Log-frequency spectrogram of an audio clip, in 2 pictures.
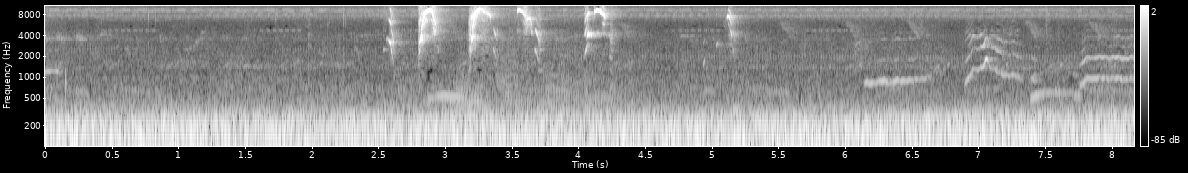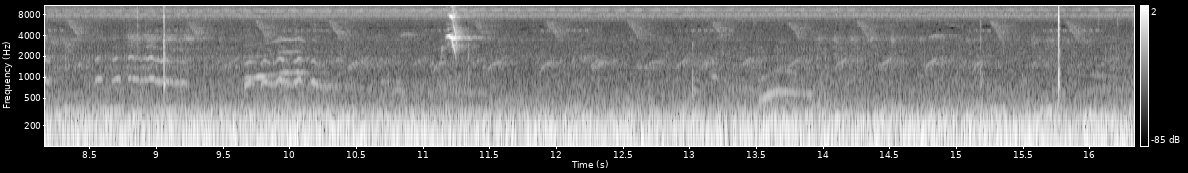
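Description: Outdoor bird chorus: a quick cluster of sharp chirps about three seconds in, then scattered short whistled call notes. Under them run a steady high-pitched insect buzz and a low steady rumble.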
